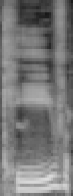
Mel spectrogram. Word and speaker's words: Kyiv: I didn't know it was fucking Kyiv. I'd been calling it Kiev my whole life.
